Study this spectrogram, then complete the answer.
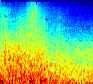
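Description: Incendio fire spell cast in Hogwarts Legacy, a short loud burst of flame with a booming, crackling edge, lasting just over a second without any voices.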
